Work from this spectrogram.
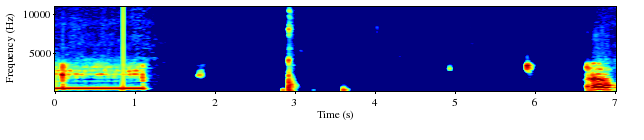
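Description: A phone placing an outbound cold call: a loud steady tone, then sparse scattered clicks and soft taps through near silence, with a brief burst of tonal sound at the end.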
